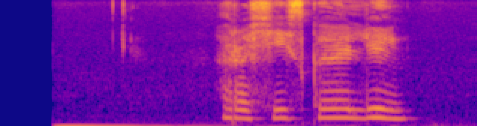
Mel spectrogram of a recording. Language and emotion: Russian, neutral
